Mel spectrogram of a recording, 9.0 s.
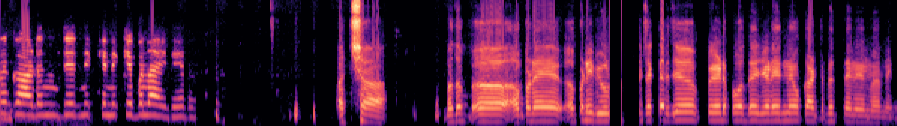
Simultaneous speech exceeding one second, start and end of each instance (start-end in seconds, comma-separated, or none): none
